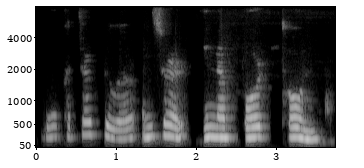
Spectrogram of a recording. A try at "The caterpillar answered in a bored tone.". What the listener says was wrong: The caterpillar answered, bacanya W-nya silent W. So you don't have to read the W. You don't have to say answered, no. Answered in a bored tone.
